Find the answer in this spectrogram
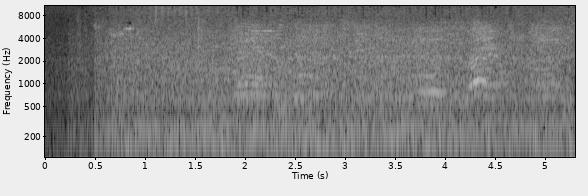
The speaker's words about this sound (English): Along the road trundles the yellow school bus. The bus goes over the Golden Gate Bridge. It's dwarfed by the enormous struts and pillars.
